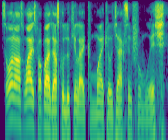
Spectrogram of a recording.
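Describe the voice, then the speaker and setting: A man doing live esports football match commentary, stretching out excited shouts on goals and big chances. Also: medium pitch, brisk, dry recording, highs cut off.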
